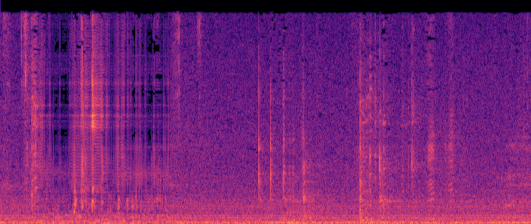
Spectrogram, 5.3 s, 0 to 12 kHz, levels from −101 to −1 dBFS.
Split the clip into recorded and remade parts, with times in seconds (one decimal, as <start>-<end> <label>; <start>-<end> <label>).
0.0-0.4 recorded; 0.4-1.7 remade; 1.7-5.3 recorded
